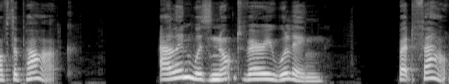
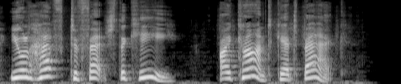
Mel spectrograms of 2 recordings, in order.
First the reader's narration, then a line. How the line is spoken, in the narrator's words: cried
